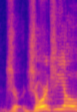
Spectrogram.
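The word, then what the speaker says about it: Jyrgio: We heard from the father, Giorgio Hayes, which is spelled J-Y-R-G-I-O.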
